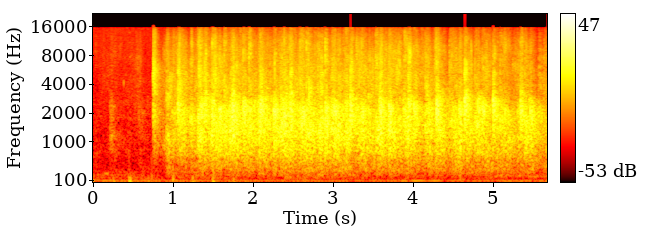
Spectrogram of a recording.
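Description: Conference audience applauding, the clapping starting about a second in and carrying on steadily.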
